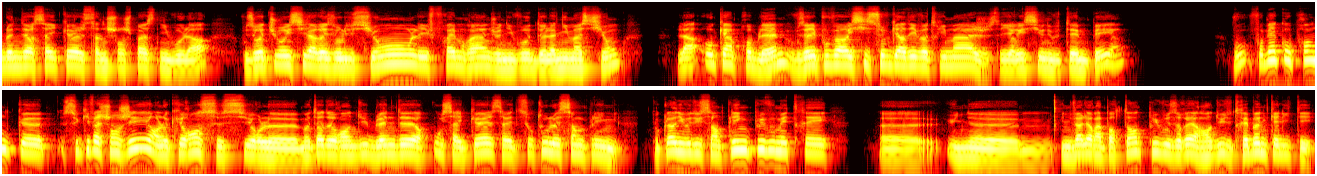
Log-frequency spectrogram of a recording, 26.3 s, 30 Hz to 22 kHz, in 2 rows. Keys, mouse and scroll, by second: 10.1-12.1 drag.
